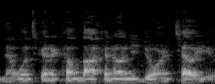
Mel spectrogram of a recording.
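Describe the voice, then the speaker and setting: A man with an American accent. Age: 60s. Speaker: army veteran, podcast host. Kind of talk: personal testimony and warning to fellow veterans. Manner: earnest, conversational.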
